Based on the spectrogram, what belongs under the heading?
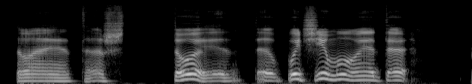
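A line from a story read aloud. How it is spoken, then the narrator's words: Nasal babbling. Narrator (Russian): пролепетал гнусавый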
